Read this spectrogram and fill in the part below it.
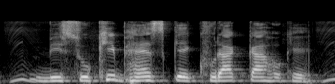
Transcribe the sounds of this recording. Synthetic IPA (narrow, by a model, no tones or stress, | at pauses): bisukʰibʱɛ̃ːskekʰʊɾaːkaɦokʰe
